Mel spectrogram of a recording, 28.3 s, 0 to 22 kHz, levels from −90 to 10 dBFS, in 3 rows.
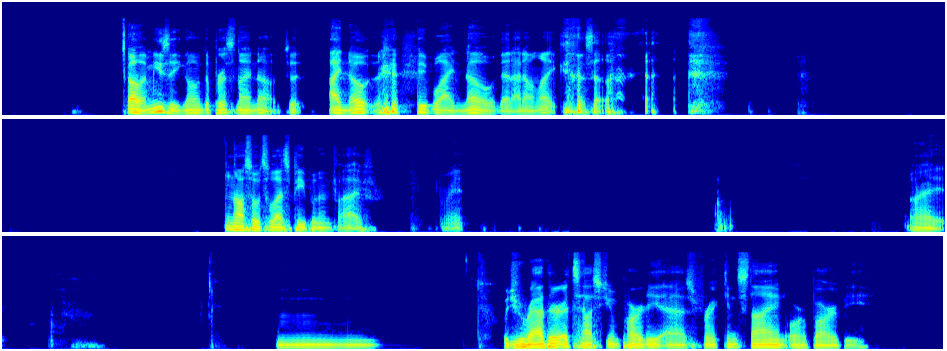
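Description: At 4.16 s the speech breaks into a brief glitch: damaged data in the compressed stream made the decoder misread a frame, lose sync and resynchronise.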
